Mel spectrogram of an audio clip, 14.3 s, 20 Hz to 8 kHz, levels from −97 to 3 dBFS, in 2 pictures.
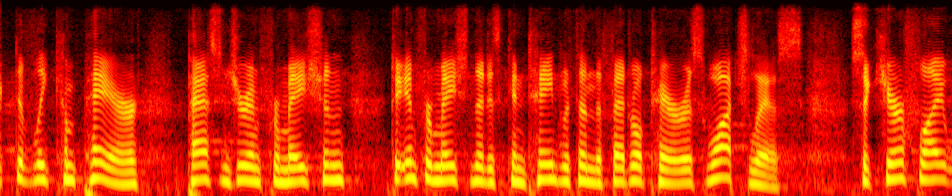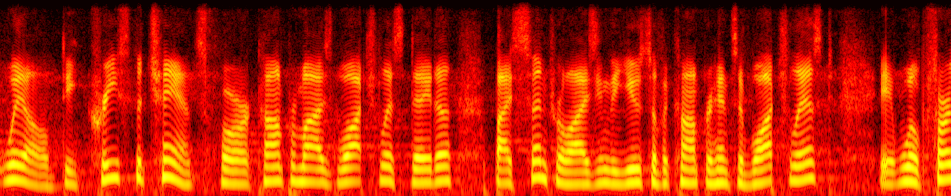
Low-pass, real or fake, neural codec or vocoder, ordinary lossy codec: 7.2 kHz; fake; codec, 16 kHz, 6 kbps, DAC; Opus, 24 kbps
